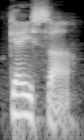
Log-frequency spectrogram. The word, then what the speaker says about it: Caesar: word for Caesar, because in Egypt they pronounced Caesar with a G instead of a K or a C. So it was more like Gaysar.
